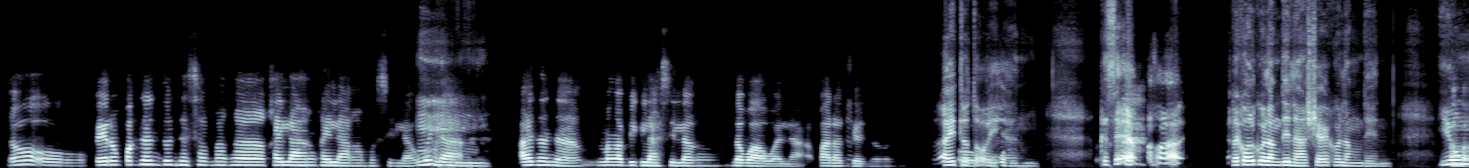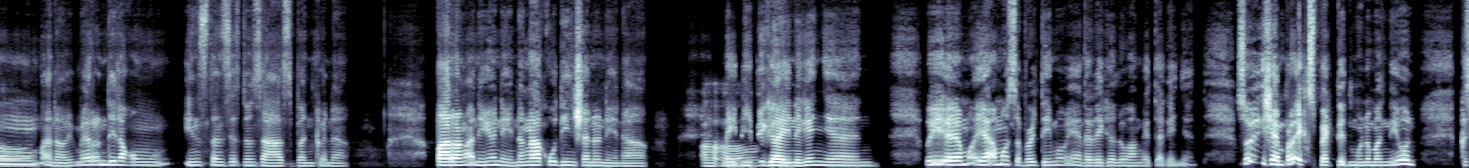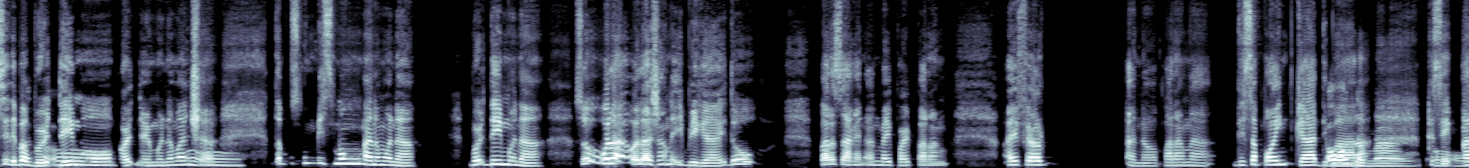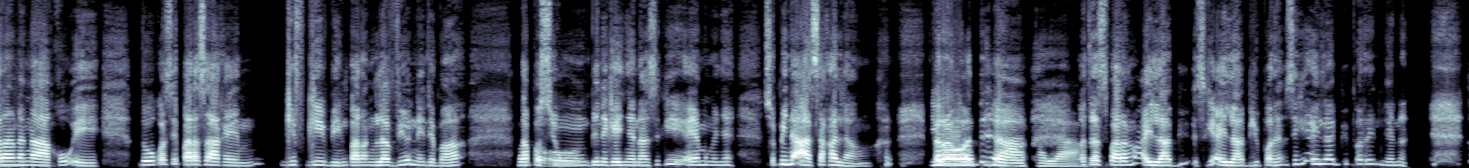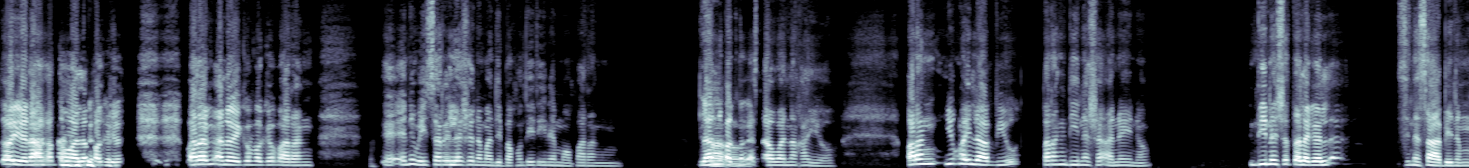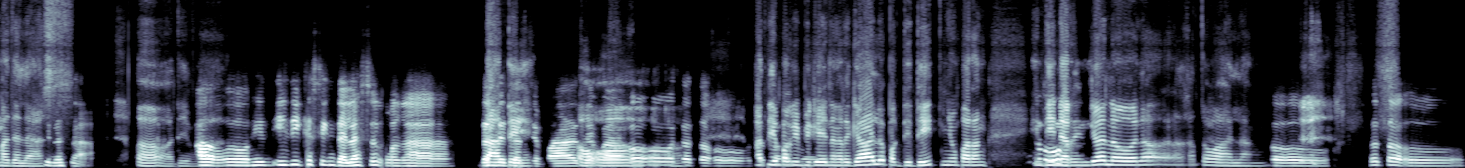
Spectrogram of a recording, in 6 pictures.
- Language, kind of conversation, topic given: Filipino, unstructured, Paano mo ipinapakita ang pagmamahal mo sa ibang tao?
- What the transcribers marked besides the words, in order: other background noise; laugh; laugh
